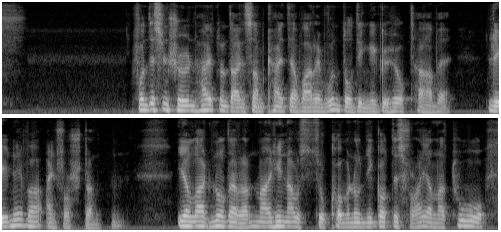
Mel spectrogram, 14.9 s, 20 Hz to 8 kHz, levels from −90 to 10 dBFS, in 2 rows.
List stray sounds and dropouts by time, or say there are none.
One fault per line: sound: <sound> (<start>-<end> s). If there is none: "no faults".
no faults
